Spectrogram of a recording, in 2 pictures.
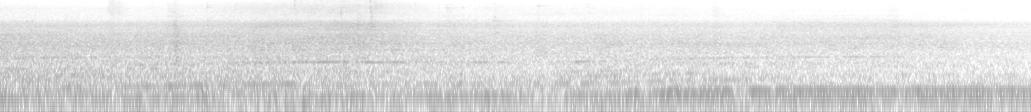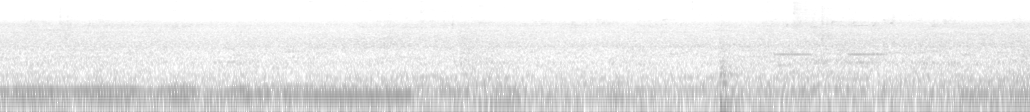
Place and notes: Sec., Tailin Rd., Taishan Dist. - Traffic sound
bird sound, Traffic sound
